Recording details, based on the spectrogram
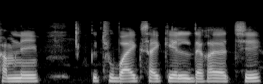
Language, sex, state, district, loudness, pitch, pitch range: Bengali, male, West Bengal, Cooch Behar, -18 LUFS, 145 Hz, 140-155 Hz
